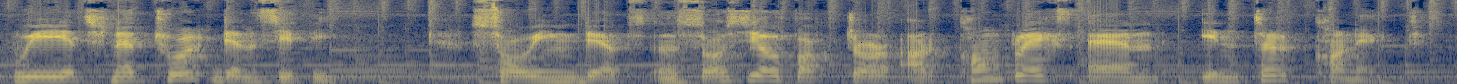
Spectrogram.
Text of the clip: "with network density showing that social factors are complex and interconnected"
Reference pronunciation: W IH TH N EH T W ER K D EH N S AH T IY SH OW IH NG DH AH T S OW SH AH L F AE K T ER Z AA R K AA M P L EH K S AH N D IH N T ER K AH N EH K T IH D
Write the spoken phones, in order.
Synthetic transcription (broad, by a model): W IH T N EH T W ER K D EH N S AH T IY S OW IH NG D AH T S OW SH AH L F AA K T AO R AA R K AA M P L EH K S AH N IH N T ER K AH N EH K T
